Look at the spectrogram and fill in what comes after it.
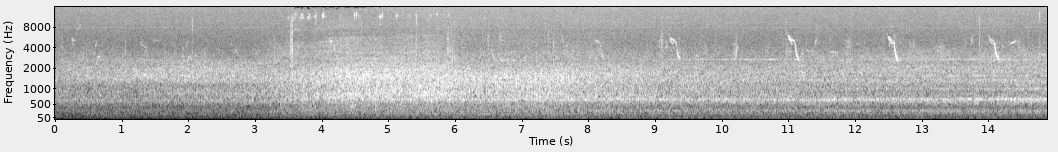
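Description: Approaching CSX diesel locomotive and its container train: a steady engine and rolling noise that swells about four seconds in and then holds.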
